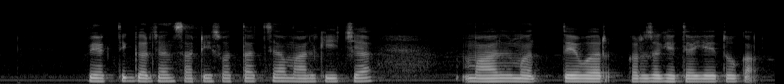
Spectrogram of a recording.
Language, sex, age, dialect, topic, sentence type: Marathi, male, 25-30, Standard Marathi, banking, question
